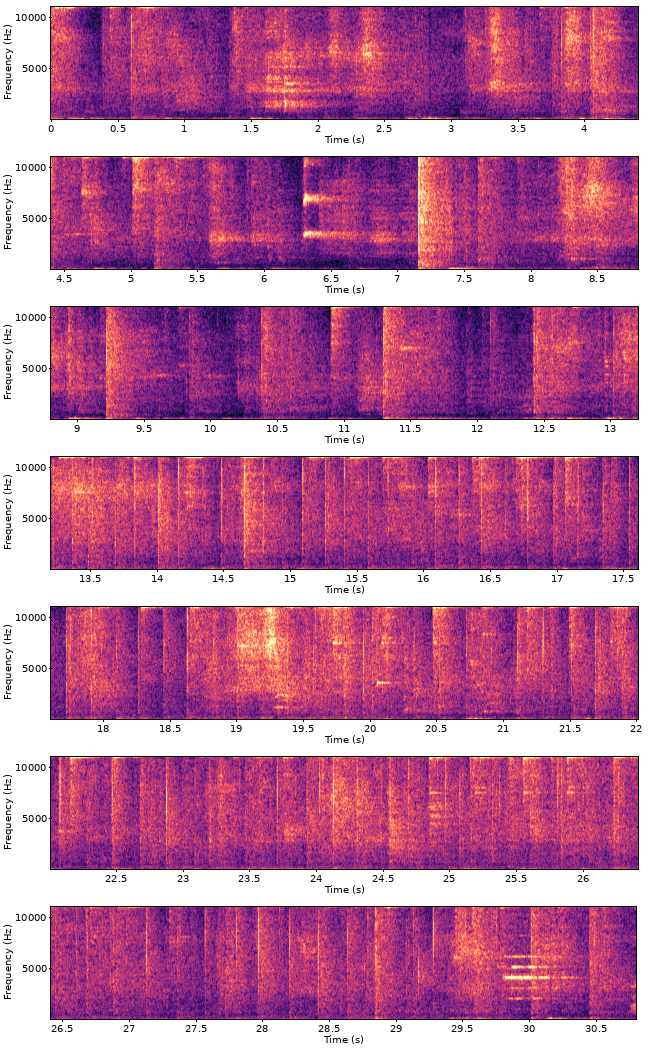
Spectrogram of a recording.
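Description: Light boxing sparring: irregular thuds of feet stepping on the ring canvas and gloves landing, a few heavier knocks among them, with music playing in the background.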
